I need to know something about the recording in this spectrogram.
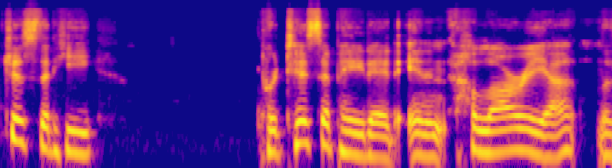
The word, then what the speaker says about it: Hilaria: that he participated in Hilaria not Hillary Baldwin Hilaria Baldwin she even changed the spelling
